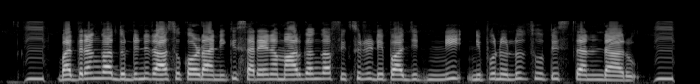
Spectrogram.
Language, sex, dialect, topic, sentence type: Telugu, female, Southern, banking, statement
